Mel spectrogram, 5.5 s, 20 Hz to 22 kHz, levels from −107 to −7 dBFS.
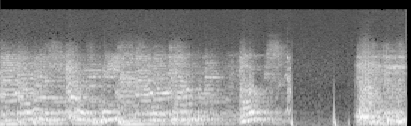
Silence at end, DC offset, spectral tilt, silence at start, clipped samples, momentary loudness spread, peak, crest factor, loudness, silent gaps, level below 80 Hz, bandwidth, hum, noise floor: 0.1 s; under 0.1%; -7 dB/octave; 0 s; under 0.1%; 10 LU; 0 dBFS; 14 dB; -15 LUFS; none; -40 dBFS; 16 kHz; none; -44 dBFS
